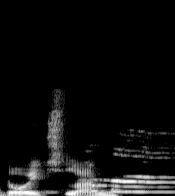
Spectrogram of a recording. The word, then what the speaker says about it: Deutschland: Deutsche ini berarti orangnya dan Deutschland ini berarti negaranya. Ya, jadi EU tadi ingat ya. Itu dibacanya menjadi OI. Maka di sini dibacanya Deutsch, Deutsche, Deutschland.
